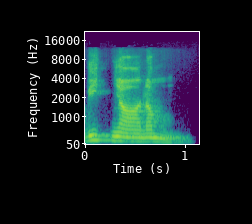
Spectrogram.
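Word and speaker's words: विज्ञानम्: So there, ja and nya are combined. Ja and nya. There's cha cha ja cha nya. So that ja is the third letter there, and nya is the last letter there. In that same chavarga, it is ja is the third one, and nya is the Anunasika one. So vijnanam, vijnanam. So there is slight pronunciation of ja also.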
